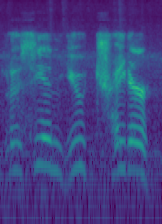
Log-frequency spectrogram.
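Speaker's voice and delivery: high, furious cry of betrayal; angry accusation. Acted. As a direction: hurl it at the traitor. Betrayed, shouting after Lucian.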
